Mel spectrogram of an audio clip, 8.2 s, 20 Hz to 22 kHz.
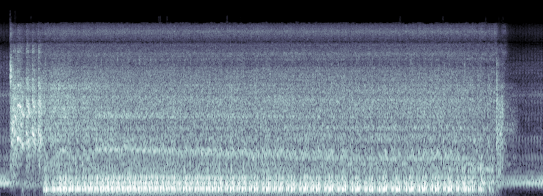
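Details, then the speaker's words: Old Honda CBR600 carbureted track bike: it catches on choke and runs at a lumpy, uneven idle, then dies as soon as the throttle is touched; the carb idle circuits are suspected gummed up and the carbs need cleaning. "hey as soon as I pull the throttle it's dying so the carbs are gonna have to come out it's gonna be clean but it runs"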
